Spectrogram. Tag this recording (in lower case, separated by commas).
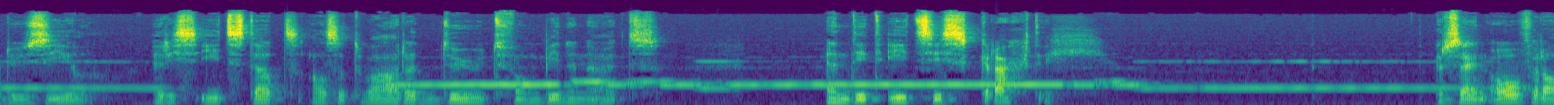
speech, music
